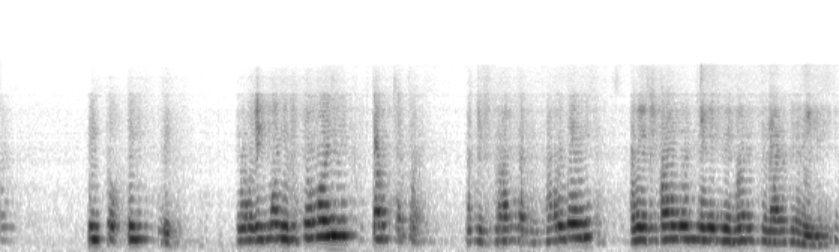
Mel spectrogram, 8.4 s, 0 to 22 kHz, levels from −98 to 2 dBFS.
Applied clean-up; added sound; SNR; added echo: neural mask model DeepFilterNet 3.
